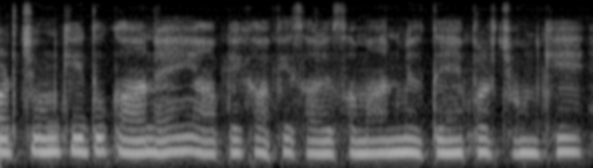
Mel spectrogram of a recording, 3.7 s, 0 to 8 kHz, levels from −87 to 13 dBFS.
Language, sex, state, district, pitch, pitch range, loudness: Hindi, female, Uttar Pradesh, Jyotiba Phule Nagar, 190 Hz, 185-200 Hz, -28 LUFS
